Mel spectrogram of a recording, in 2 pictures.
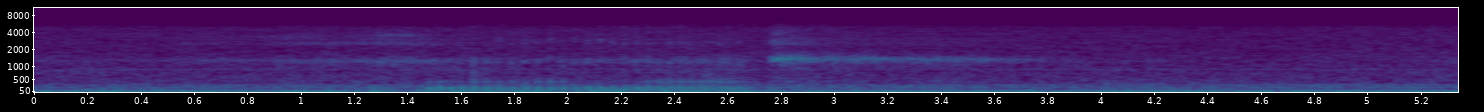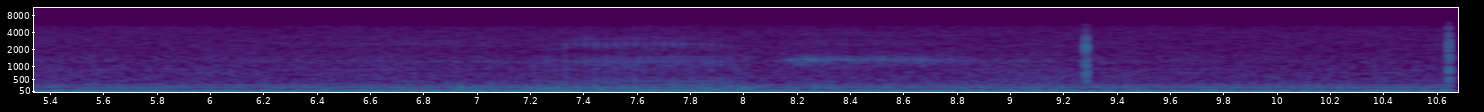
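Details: Sleeping dog Tank snores as he dreams, giving a couple of low, raspy, drawn-out breaths separated by quiet stretches, with a constant faint hum in the room.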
